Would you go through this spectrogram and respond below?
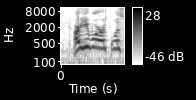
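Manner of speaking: furious yelling. Retelling own insults at a computer program: imitating own angry shouting. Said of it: "I'm shouting at a program".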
